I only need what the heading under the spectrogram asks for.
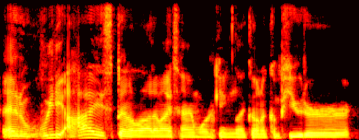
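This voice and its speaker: A man's voice: on the low side, animated, moderate pace, clear, resonant tone. A man chatting casually as a podcast guest, telling personal stories in an informal, self-deprecating way. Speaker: podcast guest, military veteran and teacher.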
